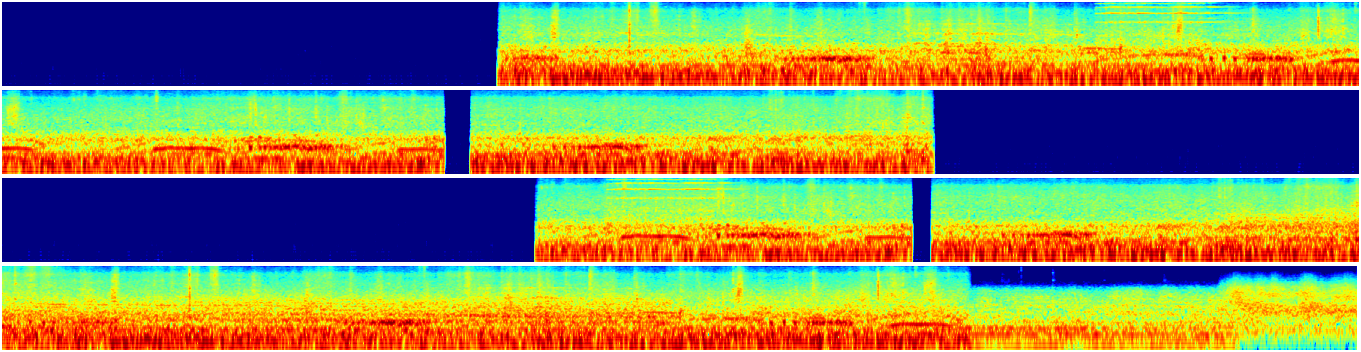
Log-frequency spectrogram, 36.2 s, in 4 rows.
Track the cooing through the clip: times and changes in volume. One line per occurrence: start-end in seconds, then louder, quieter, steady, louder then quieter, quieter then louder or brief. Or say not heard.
3.3-15.3 steady
21.6-33.6 steady.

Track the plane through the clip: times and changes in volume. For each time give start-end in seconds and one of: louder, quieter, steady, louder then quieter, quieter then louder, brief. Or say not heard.
26.1-36.1 steady.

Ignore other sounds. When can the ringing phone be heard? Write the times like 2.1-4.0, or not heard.
7.2-8.2, 22.1-23.1.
